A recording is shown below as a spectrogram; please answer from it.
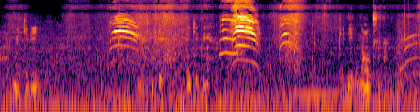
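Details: Mother cat and newborn kittens living on the street: scattered arched meows, several in a quick cluster midway and a few fainter ones later, mixed with a woman talking softly and low background hum.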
